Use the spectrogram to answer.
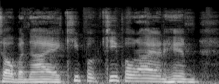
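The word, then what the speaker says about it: Ogbonnaya: He calls him Chris Oingo Boingo. He means Chris Obanaya. Keep an eye on him to start. Keep an eye on Cha-Cha? No, on Chris Obanaya start getting more carries there.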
